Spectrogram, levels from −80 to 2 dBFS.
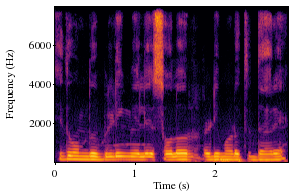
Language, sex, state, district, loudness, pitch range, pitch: Kannada, male, Karnataka, Koppal, -15 LUFS, 150-155 Hz, 150 Hz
